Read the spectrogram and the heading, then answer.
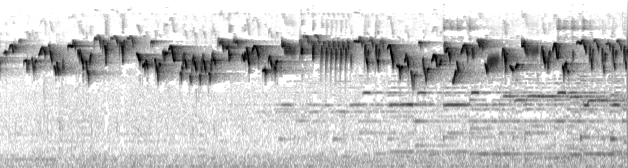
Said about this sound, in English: That Eurasian wren is closely related to the winter wren of the eastern United States and the Pacific wren of the Northwest. The songs of these birds are long and amazingly complex.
